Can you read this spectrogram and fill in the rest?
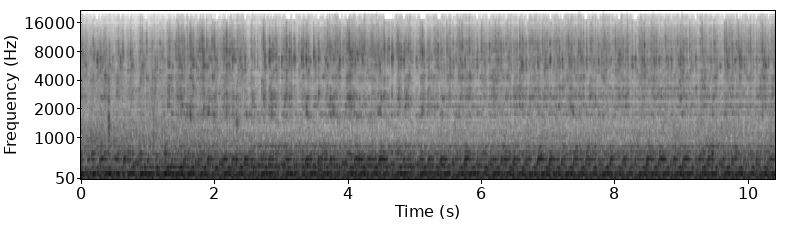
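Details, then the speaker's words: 1992 Jeep Wrangler YJ with swapped 5.3L LS V8 and rebuilt AX15 transmission: deep, steady, even V8 idle exhaust burble, no misses or knocks; normal. "It really sounds good. Okay, I want to Yeah. And it's nice and quiet up here, too. You can barely hear it."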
